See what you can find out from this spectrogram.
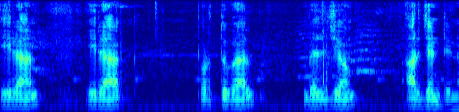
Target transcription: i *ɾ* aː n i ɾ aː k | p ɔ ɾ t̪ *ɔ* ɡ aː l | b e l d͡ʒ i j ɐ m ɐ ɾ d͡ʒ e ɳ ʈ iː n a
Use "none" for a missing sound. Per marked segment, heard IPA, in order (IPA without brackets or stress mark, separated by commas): ɾ, u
